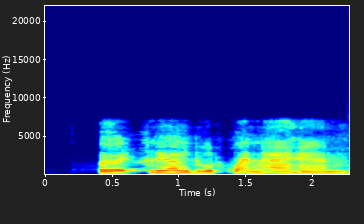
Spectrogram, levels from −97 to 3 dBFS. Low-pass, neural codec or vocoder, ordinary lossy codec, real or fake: 7.2 kHz; codec, 44.1 kHz, 1.7 kbps, Pupu-Codec; none; fake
